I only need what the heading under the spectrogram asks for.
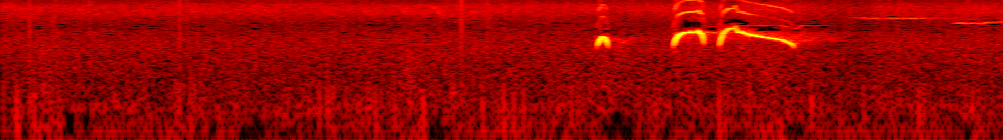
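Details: Olive-sided Flycatcher giving one loud whistled phrase of three notes: a brief opening note, a rising second note, then a long downward-slurred final note, over faint background hiss.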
